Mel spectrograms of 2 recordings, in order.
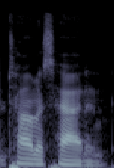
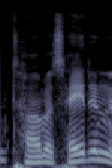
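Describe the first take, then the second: First: Haden with a short "a" as in "had"; saying Haden. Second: Hayden with a long "ay" as in "hay"; saying Hayden. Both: Shown as a demonstration. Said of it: "Is it Hayden?".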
